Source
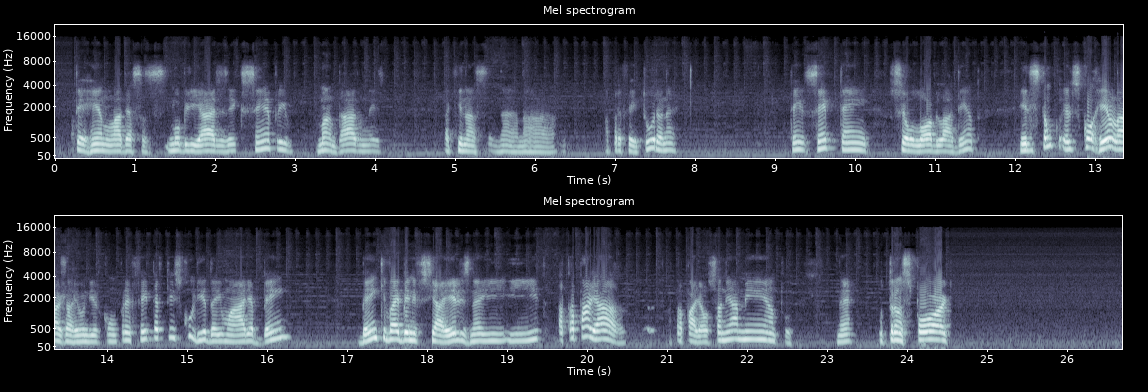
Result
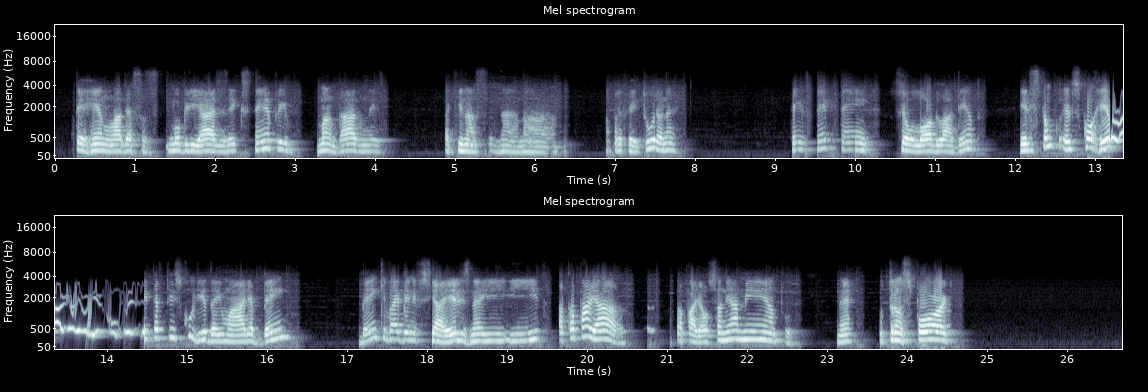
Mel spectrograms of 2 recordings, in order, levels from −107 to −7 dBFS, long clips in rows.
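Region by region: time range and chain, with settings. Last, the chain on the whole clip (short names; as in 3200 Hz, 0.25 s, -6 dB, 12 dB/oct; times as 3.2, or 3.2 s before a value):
4.98–7.31 bell 540 Hz -11 dB 0.22 oct + doubler 13 ms -6.5 dB
9.24–10.01 switching dead time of 0.092 ms + low shelf 110 Hz +3.5 dB + compressor 2:1, threshold -34 dBFS
13.18–14.47 sine-wave speech + dispersion highs, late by 49 ms, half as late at 500 Hz
17.2–18.06 low shelf 390 Hz -8 dB + compressor 1.5:1, threshold -28 dBFS
whole clip: steep low-pass 3800 Hz 48 dB/oct; gate -43 dBFS, range -28 dB; notches 60/120/180/240/300/360/420 Hz; gain +4.5 dB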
